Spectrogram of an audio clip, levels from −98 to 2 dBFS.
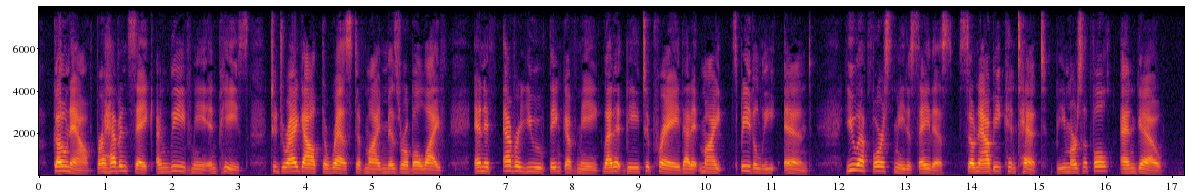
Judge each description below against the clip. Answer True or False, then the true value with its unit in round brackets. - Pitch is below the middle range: False (185 Hz)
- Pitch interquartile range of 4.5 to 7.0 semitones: False (3.8 semitones)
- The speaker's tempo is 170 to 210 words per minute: True (180 wpm)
